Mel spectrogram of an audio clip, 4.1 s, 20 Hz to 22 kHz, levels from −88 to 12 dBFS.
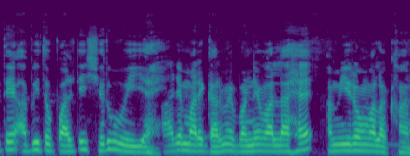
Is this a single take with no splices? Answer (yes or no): no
